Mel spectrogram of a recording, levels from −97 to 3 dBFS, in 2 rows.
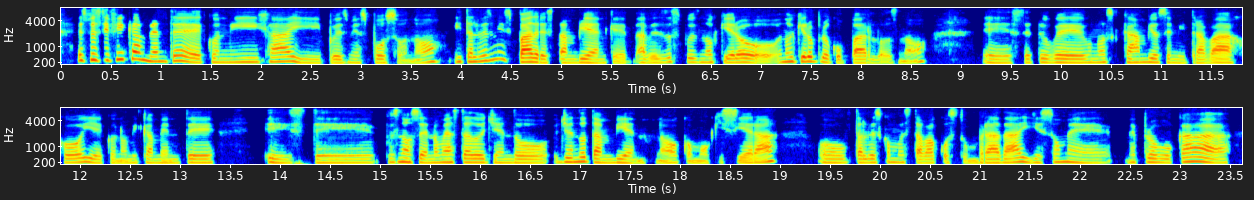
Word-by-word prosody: Específicamente 275 - +3
con 195 -1 -5
mi 210 +2 -2
hija 230 +3 +2
y, 180 -6 -3
pues, 170 +2 -3
mi 180 - -8
esposo, 180 0 -2
¿no?, 225 +1 -3
y 225 - -4
tal 225 +1 +1
vez 275 +3 0
mis 345 -2 -5
padres 205 -4 +6
también, 180 -1 +1
que 85 - -6
a - - 0
veces, 195 - -5
pues, 200 -1 -4
no 195 0 -3
quiero 195 +1 +2
no 225 +2 +1
quiero 235 +1 +5
preocuparlos, 170 -3 -1
¿no? 230 +2 -4 0.5
Este, 175 0 -4
tuve 185 -1 +1
unos 190 +1 -4
cambios 190 0 0
en 180 - -5
mi 170 -1 -8
trabajo 170 - +2
y 210 -4 +1
económicamente, 90 - -3 0.5
este, 175 -1 -4
pues 200 +1 -5
no 210 -1 +4
sé, 190 -2 +1
no 180 0 -3
me 195 - +1
ha - - +4
estado 190 -1 +2
yendo 180 -2 -2
yendo 210 +3 +1
tan 185 -4 +2
bien, 175 - -2
¿no?, 90 +1 -2
como 90 -1 -5
quisiera 95 - 0 0.4
o 180 0 -2
tal 180 0 0
vez 185 +1 -1
como 195 -1 -5
estaba 170 -2 0
acostumbrada 175 - +1
y 195 -3 -3
eso 205 +4 -4
me 175 -5 -3
me 195 - -8
provoca 195 0 +3
185 Hz, 150 wpm, -23 LUFS, 175-210 Hz, 0.5 s, padres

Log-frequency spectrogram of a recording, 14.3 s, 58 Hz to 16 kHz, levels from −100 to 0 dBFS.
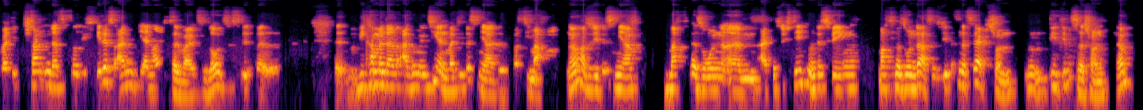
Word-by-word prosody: die 195 - -10
standen 210 0 +1
da 185 - +5
so 195 +1 -8
ich 195 - -7
gehe 425 - +3
das - - +3
an 205 +2 +1
wie - - +1
ein 180 0 +3
Rechtsanwalt. 125 -8 +1
Sonst 165 +7 -1
ist 180 - -10
äh 470 +6 -3 0.7
äh 460 - -5
wie 185 - -1
kann 220 +2 +2
man 215 - +5
dann 190 -1 +4
argumentieren? 180 +1 +1
Weil 155 - +2
die 180 +2 -6
wissen 250 -1 -4
ja, - - +4
de 450 - -3
was 310 0 -5
die - - -6
machen, - - +1 0.2
ne? - - +2
Also, 165 - +1
die 165 - +1
wissen 215 -4 -2
ja, 160 -1 +3 0.3
macht 175 +1 0
Person, 165 -3 0
ähm, 145 -2 +3
eifersüchtig 195 +8 -1
und 170 - +2
deswegen 180 0 +2 0.2
macht 175 0 -1
Person 180 -1 +2
das. - - +4
Also, 160 -1 -11
sie 180 - 0
wissen 210 +2 -6
das 195 0 0
selbst 240 - +3
schon. 130 -1 -2
Hm, 145 -5 -6
die 195 -1 -3
fi 210 - -5
wissen 150 - -2
das 140 0 +2
schon, 125 -2 -1
ne? - - 0
180 Hz, 230 wpm, -16 LUFS, 165-210 Hz, 0.7 s, da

